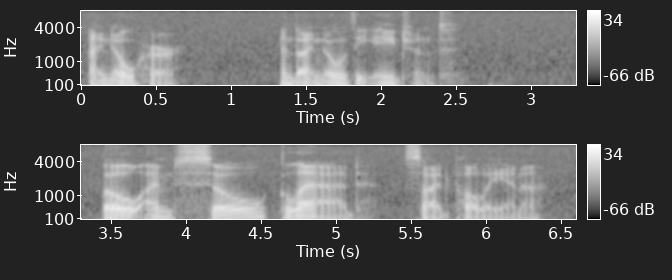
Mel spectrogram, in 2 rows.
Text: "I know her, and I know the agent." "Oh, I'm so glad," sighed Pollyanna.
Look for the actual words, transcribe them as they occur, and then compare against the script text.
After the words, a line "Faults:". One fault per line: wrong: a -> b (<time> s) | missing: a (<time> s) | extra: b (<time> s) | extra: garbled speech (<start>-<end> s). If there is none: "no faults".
"I know her, and I know the agent." "Oh, I'm so glad," sighed Pollyanna.
Faults:
no faults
